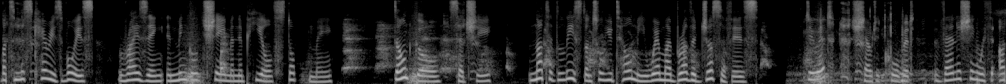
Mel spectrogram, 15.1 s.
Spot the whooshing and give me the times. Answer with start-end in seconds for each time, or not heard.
2.7-3.1, 6.0-6.5, 12.1-12.6.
